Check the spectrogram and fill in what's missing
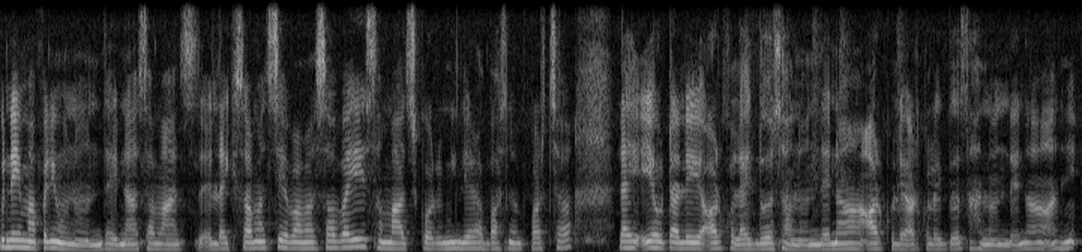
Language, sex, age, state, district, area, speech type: Nepali, female, 30-45, West Bengal, Kalimpong, rural, spontaneous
